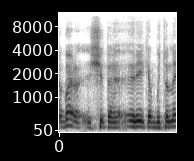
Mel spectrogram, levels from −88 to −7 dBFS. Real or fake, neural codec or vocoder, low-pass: fake; autoencoder, 48 kHz, 32 numbers a frame, DAC-VAE, trained on Japanese speech; 10.8 kHz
